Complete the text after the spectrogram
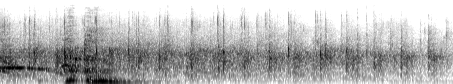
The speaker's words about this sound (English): So, yeah, huge round of applause for the pastors, if y'all don't mind.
